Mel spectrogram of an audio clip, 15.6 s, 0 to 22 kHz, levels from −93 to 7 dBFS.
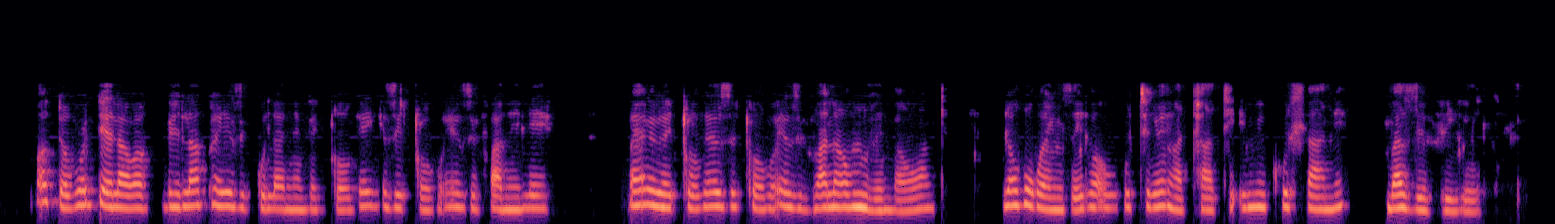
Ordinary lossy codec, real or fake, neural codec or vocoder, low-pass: AAC, 48 kbps; fake; codec, 16 kHz, 8 kbps, FunCodec, trained on LibriTTS, 25 frames a second; 5.4 kHz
